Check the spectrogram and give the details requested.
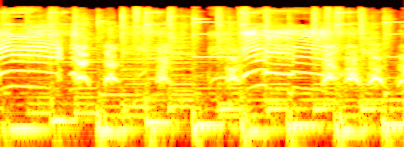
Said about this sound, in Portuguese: O meu cão, até se habituar, ladrava assustado com tanta choradeira.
